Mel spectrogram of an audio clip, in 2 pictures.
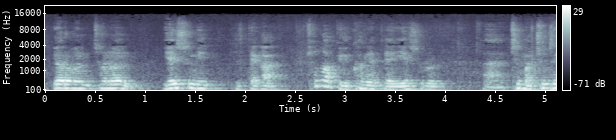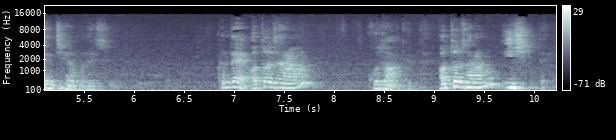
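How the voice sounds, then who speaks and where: A male pastor delivers a sermon with a high, lively voice that swings widely in pitch. He acts out short quoted exchanges and pushes into emphatic exclamations. The sound is roomy and heard from some distance, with a faint hum of ambience behind. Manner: preaching with acted quotes of God and Moses, rising to emphatic exclamations. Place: church sanctuary.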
